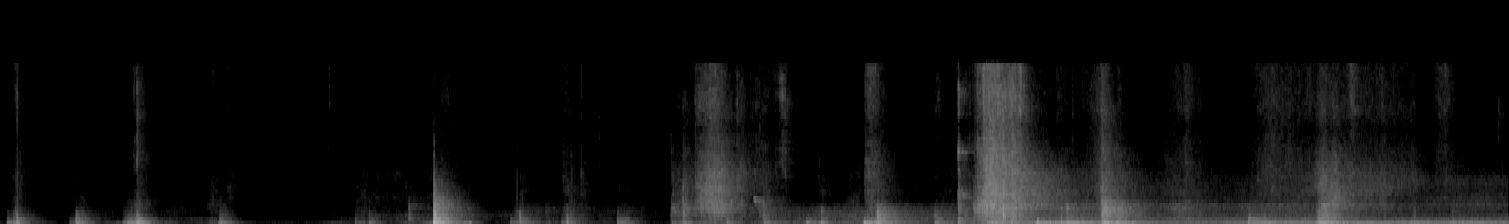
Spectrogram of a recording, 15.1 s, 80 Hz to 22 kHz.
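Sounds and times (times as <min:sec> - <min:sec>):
footsteps: 0:10.4 - 0:14.8.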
